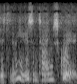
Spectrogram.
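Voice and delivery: high, lightly voiced grandmother; sing-song imitation of grandma; a hint of a prim grandmother; mock grandmother. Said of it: "She didn't talk like that".

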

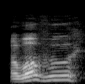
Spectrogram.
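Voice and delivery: put-on high, loud, babyish slur; gushy imitation of a drugged declaration; Amos, loopy. Drugged brother tells sister he loves her, loopy. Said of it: "Amos goes".

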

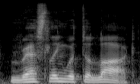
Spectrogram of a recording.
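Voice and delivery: ordinary delivery

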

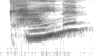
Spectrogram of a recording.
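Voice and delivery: KEINEN rising high in disbelief; disbelieving question. A narrator's reading. Little soul to God, hardly believing it, incredulous KEINEN. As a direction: ask KEINEN as if hardly believing it, pitch climbing. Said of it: "konnte kaum glauben, was Gott da sagte".

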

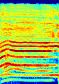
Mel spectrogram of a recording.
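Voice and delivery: high loud burst of hello; shouted greeting. Real, not acted.

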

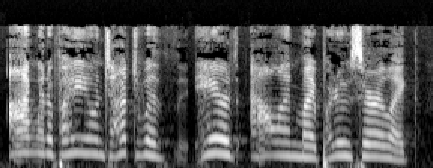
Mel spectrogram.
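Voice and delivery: imitating an effusive boss; gushing star voice. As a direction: declare it with big affection. Roseanne promising a part.

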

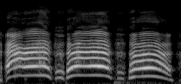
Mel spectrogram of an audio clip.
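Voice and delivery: very high, loud repeated shrieks; mock high-pitched screams; imitated scream. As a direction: shriek in bursts, mimicking a woman screaming. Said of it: "I hear Katie going".

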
